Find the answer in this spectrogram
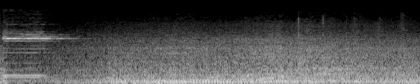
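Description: A short horn toot, pitched and bright, for about the first half second, over a steady low rumble of vehicle noise that continues.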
